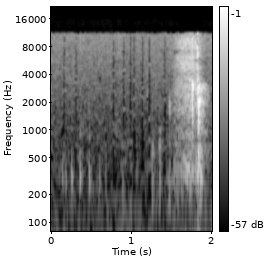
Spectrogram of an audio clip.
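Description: A short pause in a talk: faint small mouth or throat sounds, then a breath drawn in near the end, just before speech starts again.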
